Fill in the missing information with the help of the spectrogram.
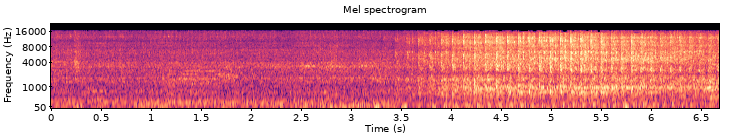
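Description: Street traffic: a steady low rumble of vehicle engines, growing louder with an added hiss from about halfway through as a vehicle comes close.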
